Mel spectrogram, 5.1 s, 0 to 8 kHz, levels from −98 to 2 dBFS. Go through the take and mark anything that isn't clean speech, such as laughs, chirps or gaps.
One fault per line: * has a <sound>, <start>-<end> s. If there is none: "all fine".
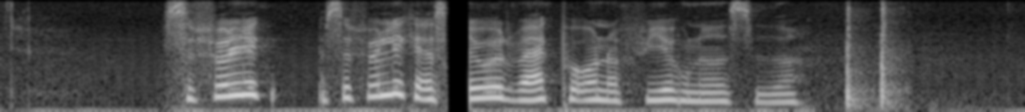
* has a dropout, 2.2-2.3 s
* has a thud, 4.2-4.6 s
